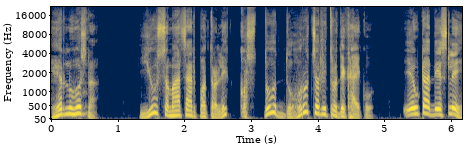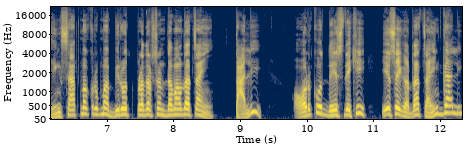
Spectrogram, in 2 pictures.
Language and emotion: Nepali, disgusted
